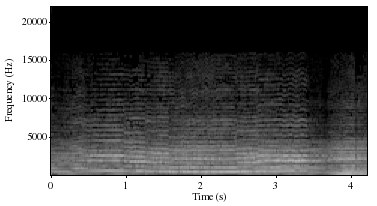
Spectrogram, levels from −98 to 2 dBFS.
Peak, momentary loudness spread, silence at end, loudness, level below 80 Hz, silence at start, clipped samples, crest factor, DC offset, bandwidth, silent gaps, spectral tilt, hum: -20 dBFS; 7 LU; 0 s; -33 LUFS; -74 dBFS; 0 s; under 0.1%; 14 dB; under 0.1%; 15 kHz; none; -1 dB/octave; none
